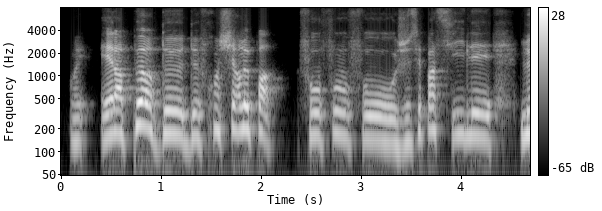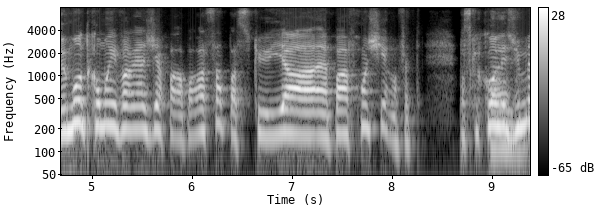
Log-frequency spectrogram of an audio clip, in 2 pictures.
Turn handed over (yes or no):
no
